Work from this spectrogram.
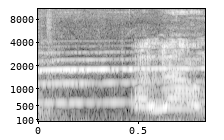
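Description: An electronic alarm siren in Ghost Recon Wildlands wails steadily, rising in pitch partway through, with a voice speaking over it.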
